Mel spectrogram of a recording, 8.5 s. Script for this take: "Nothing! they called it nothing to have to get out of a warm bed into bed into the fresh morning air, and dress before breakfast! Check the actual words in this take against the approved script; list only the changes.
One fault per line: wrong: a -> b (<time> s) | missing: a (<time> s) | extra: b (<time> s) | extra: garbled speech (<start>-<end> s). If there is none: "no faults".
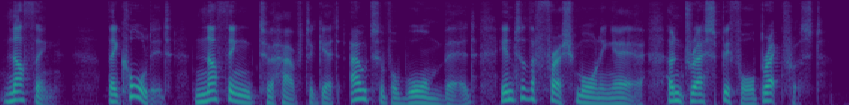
missing: bed into (5.3 s)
